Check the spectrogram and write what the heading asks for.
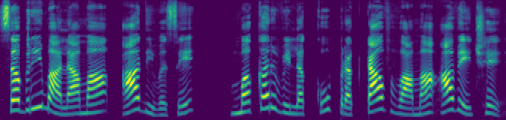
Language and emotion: Gujarati, neutral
